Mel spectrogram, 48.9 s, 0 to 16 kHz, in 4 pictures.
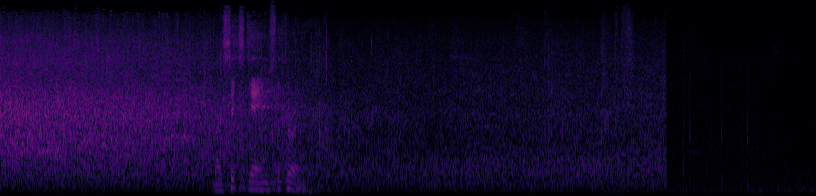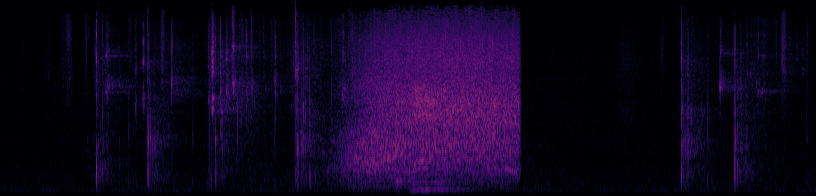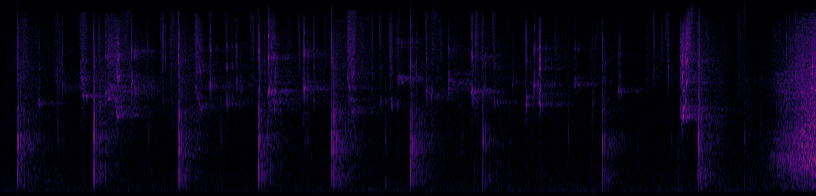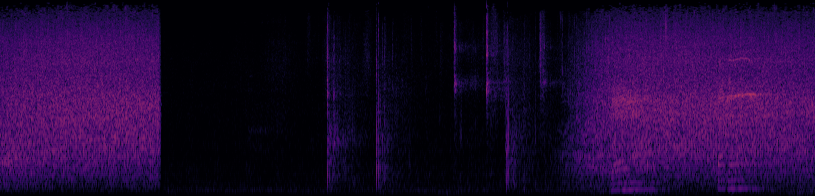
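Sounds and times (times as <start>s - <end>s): crowd applause and cheering: 0.0s - 6.0s, 17.2s - 20.1s, 36.0s - 39.2s, 45.1s - 48.9s
racquets striking tennis ball: 41.6s - 42.9s.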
